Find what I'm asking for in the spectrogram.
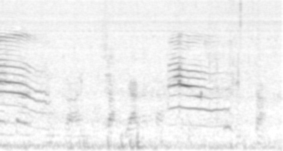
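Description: A cat meows twice, close and clear, the two calls separated by a brief stretch of quiet rustling.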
